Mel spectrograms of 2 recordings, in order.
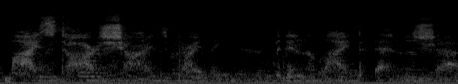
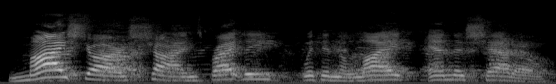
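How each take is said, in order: First: It is whispered softly. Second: It is said as loud as possible.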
